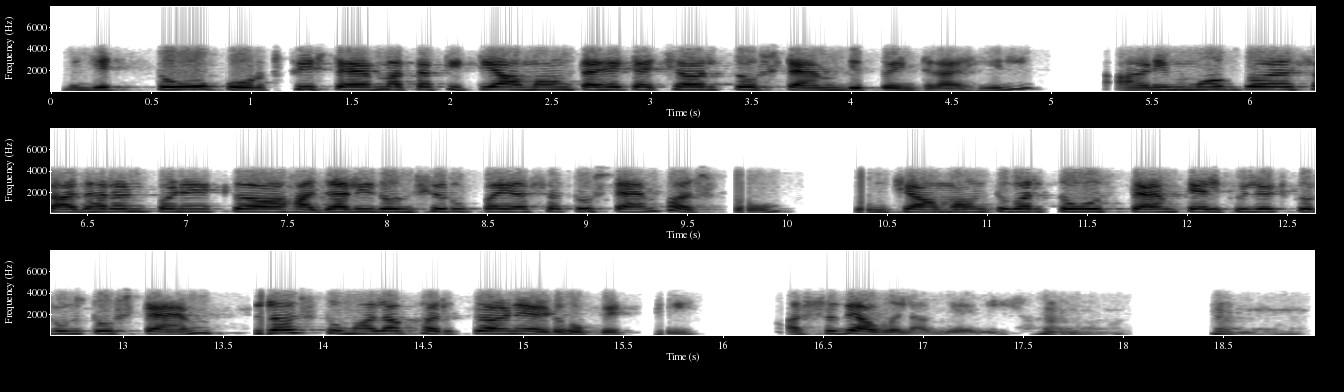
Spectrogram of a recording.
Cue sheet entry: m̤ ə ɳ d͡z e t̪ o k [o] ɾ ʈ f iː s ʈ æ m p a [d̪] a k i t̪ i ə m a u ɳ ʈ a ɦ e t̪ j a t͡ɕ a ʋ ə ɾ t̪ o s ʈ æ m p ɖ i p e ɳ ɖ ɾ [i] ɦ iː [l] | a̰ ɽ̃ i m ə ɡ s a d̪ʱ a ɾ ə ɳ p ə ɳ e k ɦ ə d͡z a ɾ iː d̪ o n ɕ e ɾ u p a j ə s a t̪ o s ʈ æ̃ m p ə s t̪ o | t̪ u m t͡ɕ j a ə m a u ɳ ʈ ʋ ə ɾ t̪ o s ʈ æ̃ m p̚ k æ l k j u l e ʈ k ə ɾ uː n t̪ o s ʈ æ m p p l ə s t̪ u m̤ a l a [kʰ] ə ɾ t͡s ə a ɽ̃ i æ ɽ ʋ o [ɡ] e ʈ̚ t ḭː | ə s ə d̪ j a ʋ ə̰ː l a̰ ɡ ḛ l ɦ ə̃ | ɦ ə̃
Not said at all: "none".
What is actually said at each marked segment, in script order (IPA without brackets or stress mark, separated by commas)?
o, t̪, a, l, kʰ, k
